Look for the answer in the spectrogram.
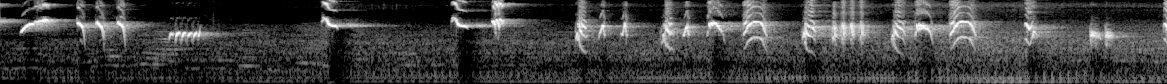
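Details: Long-tailed shrike (cendet) song played to lure silent shrikes into singing: varied sharp whistles and chirps, some swooping down then up, speeding into rapid repeated arched notes, over a low steady hum.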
